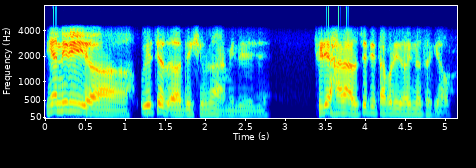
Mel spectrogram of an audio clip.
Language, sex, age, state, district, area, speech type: Nepali, male, 45-60, West Bengal, Jalpaiguri, rural, conversation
